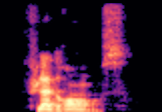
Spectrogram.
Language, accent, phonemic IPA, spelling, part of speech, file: French, France, /fla.ɡʁɑ̃s/, flagrance, noun, LL-Q150 (fra)-flagrance.wav
- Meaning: flagrancy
